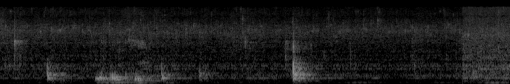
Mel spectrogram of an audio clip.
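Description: Banana flower pakoras sizzling as they shallow-fry in hot oil in a kadai, while a wooden spatula turns them, with one sharp knock about three seconds in. The sizzle grows louder near the end.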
